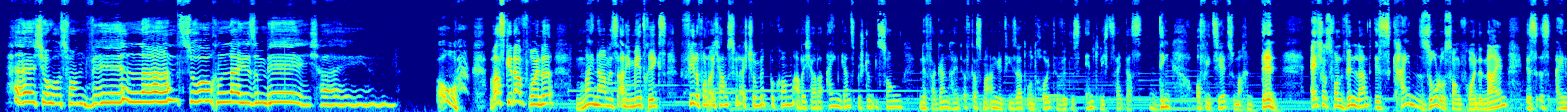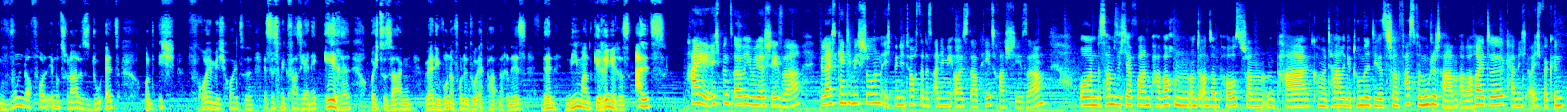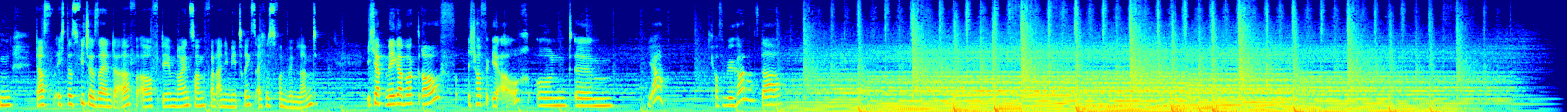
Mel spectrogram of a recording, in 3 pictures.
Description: getrieben von purer Emotion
